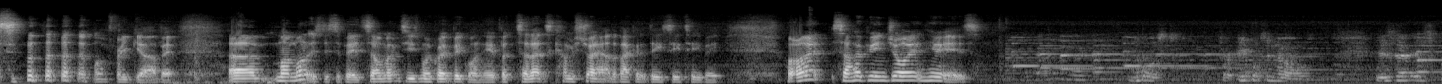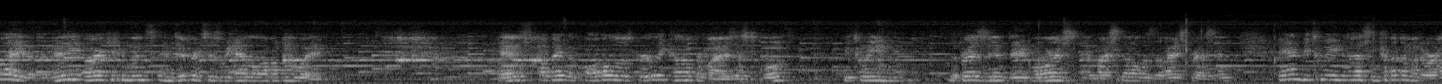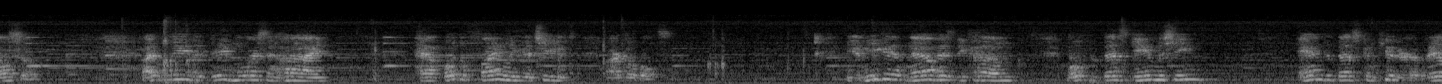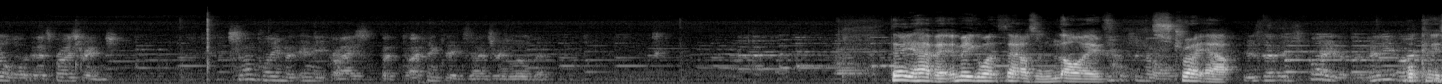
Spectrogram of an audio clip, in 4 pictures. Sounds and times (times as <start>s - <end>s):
Speech: 0.0s - 7.2s, 7.8s - 9.8s, 10.5s - 13.2s, 13.8s - 17.7s, 19.4s - 22.3s, 22.9s - 29.2s, 30.3s - 32.1s, 33.0s - 35.6s, 37.3s - 40.9s, 41.8s - 44.5s, 45.6s - 48.8s, 52.2s - 57.6s
Music: 0.0s - 57.6s
Television: 0.0s - 57.6s.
